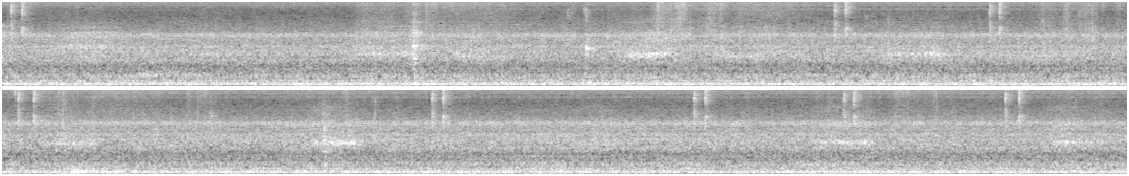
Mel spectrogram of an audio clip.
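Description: A steady low hum of room noise, with faint soft rustles and a few small clicks as a metal darning needle and yarn are worked back and forth through knitted fabric to weave in a yarn end.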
